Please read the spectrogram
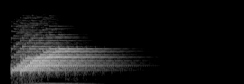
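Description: A short cartoon "boing" sound effect: one springy pitched tone that swoops upward and fades out within about a second and a half.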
